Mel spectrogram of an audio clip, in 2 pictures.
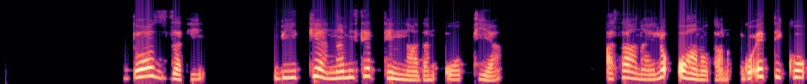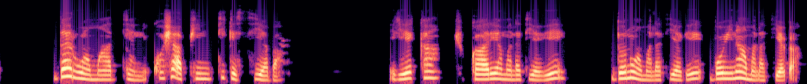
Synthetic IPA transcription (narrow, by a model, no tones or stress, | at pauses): d̪o̞ːzːɐt̪ɪ | biːt̪ːɪjɐnɐmɪsɛt̪ːɛnːaːd̪ɐno̞ːt̪ːɪja | ʔɐsaːnɐjlɔʔɔhɐnɔt̪ɐ̰nɡɔʔɛt̪ːɪkːɔ | d̪ɐɾʊwamaːd̪ːɪjɐnːɛkʰɔʃaːpʰɪnt̪ːɪkɛsːɪjɐba | hɛɡe̞ːkːɐ | ʃʊ̥kːaːɾɪjamɐlɐt̪ɪjaɡe̞ː | d̪ɔnʊwaːmɐlɐt̪ɪjaɡe̞ːbɔjnaːmɐlʔɐt̪ɪjɐɡʼɐ̰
